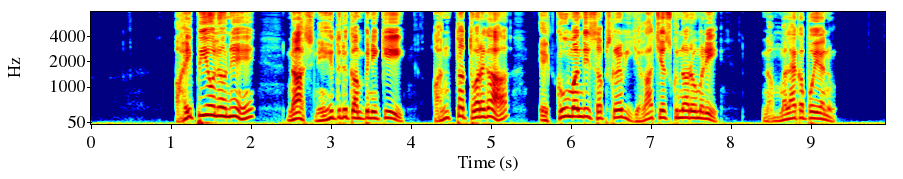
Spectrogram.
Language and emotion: Telugu, surprised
